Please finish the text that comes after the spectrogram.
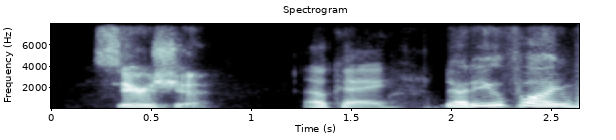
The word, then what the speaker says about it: Saoirse: So how do you pronounce her name? Saoirse.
